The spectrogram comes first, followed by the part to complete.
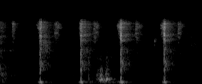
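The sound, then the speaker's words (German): Scissors snip several times in quick succession, each cut a sharp, crisp click with a short rustle, fairly quiet, with no voices. “Moment, hier, Schere.”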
